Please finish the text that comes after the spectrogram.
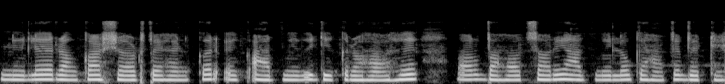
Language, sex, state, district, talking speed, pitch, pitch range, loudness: Hindi, female, Maharashtra, Mumbai Suburban, 155 wpm, 215 Hz, 205-220 Hz, -15 LUFS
